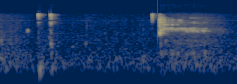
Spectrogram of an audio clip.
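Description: Near silence with two faint, short clicks about half a second in, the click of the slide being advanced; near the end comes a faint in-breath before speech resumes.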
